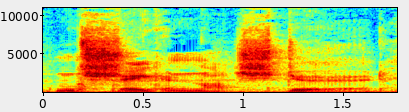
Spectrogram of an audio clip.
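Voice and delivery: low, lightly voiced Connery drawl on not stirred; Sean Connery impression. Friends riffing on Sean Connery, a low mock Bond purr. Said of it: "worst Sean Connery impression".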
